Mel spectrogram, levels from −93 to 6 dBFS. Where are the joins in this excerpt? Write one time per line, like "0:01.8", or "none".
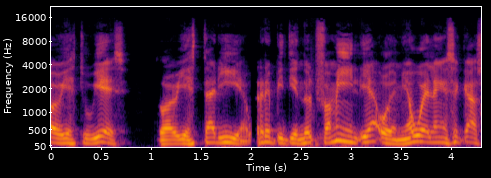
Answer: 0:02.0
0:02.6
